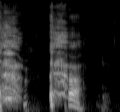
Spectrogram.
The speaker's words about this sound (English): Did he start sweating from coughing? Yeah, everything makes me sweat.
